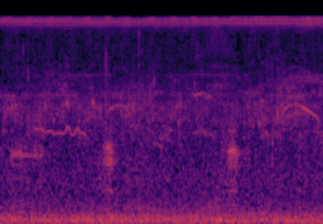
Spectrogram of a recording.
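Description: Birds calling: two short soft calls about a second and a half apart, with faint wavering high chirps and whistles, over a steady low rumble.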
